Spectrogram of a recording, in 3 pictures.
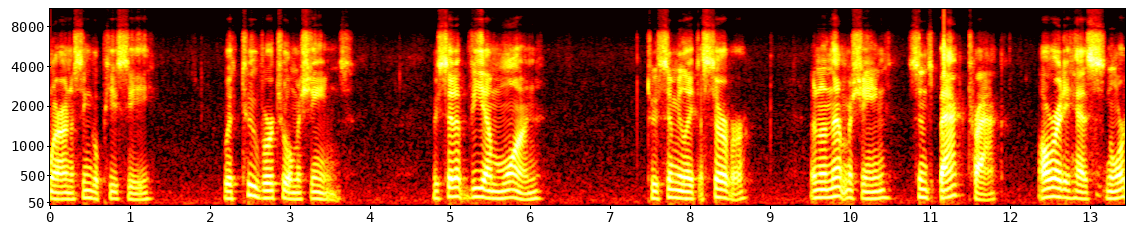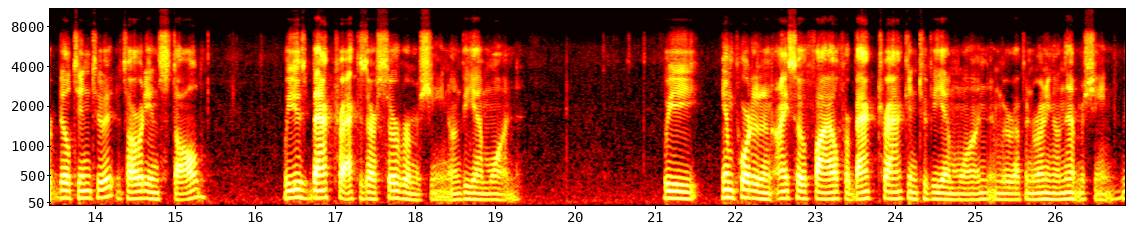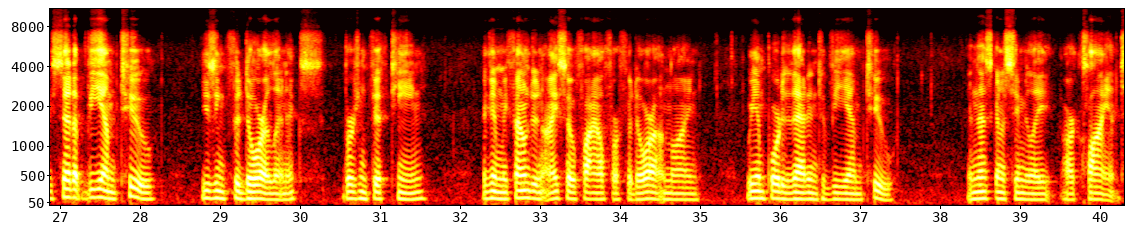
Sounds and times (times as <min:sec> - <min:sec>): Speech: 0:00.0 - 0:01.4, 0:02.2 - 0:03.8, 0:04.8 - 0:06.2, 0:07.5 - 0:08.8, 0:09.5 - 0:15.5, 0:16.4 - 0:19.4, 0:21.1 - 0:28.2, 0:28.8 - 0:31.6, 0:32.3 - 0:35.0, 0:35.6 - 0:37.5, 0:38.3 - 0:40.3.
